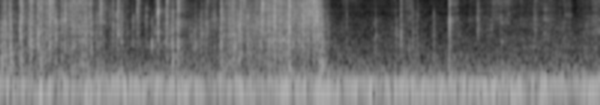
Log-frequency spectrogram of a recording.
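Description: Clear plastic packaging of a sticker book being torn open and crinkled by hand, with irregular rustling and small crackles, busiest in the first two seconds and then thinning to occasional crinkles.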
